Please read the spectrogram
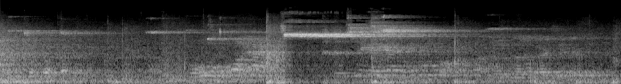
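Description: Basketball game on a hardwood gym floor: ball bounces and short sneaker squeaks, then about halfway through a referee's whistle gives one sharp, steady blast of under a second, the loudest sound, in a reverberant gym. Players' voices call out around it.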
